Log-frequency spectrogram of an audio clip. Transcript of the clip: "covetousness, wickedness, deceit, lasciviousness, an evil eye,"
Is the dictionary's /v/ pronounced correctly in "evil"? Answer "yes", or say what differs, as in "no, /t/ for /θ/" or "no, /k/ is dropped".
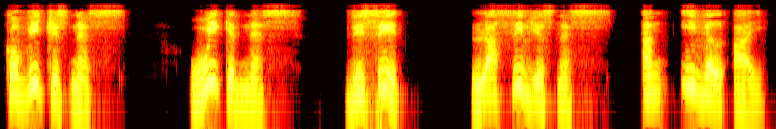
yes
